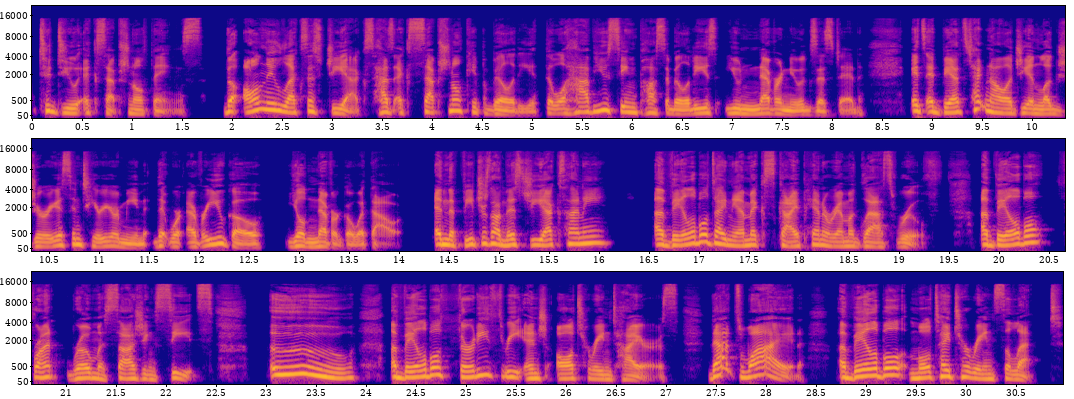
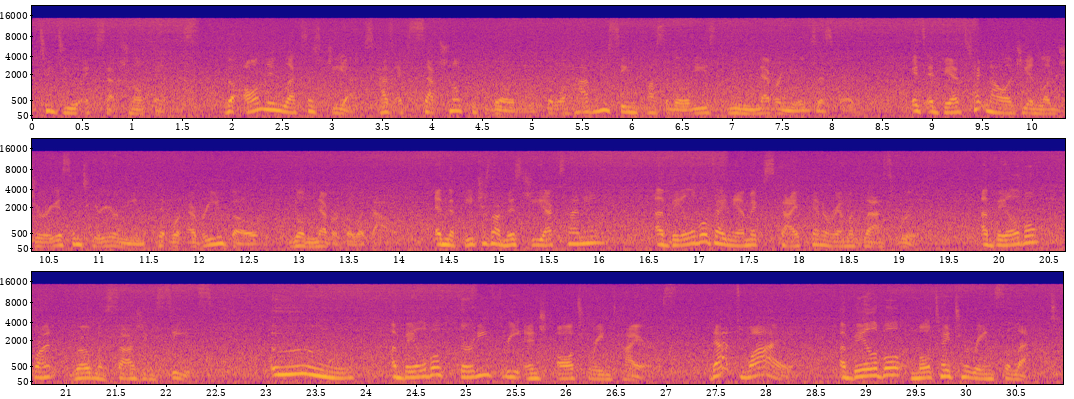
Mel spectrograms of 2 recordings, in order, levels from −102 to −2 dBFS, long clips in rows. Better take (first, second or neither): first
